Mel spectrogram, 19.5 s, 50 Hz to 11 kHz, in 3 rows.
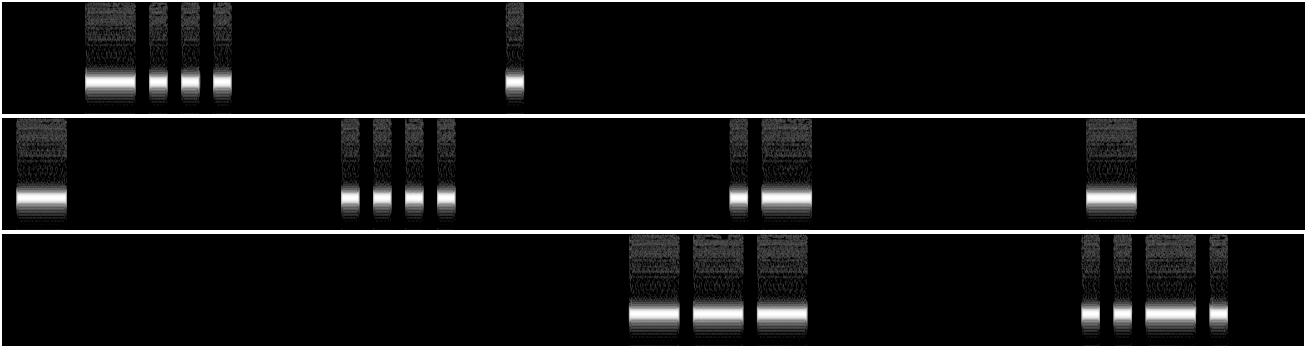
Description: Morse code, heard as a keyed tone, about 15 wpm, spaced as for 5 wpm, 1000 Hz. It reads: BE THAT OF
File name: qotdfiles / 5wpm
